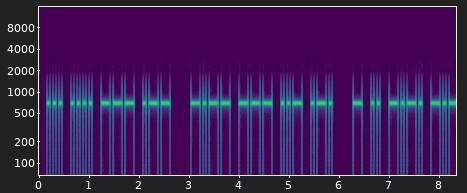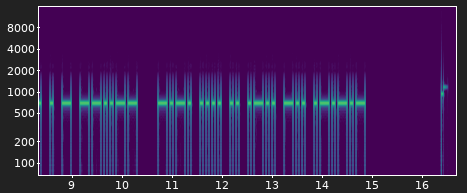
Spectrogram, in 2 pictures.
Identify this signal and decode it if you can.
Morse code, heard as a keyed tone, about 20 wpm, 700 Hz. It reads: SHOW YOUR TICKET, CHILD.
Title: Sentences from Top 1400 Words 20wpm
